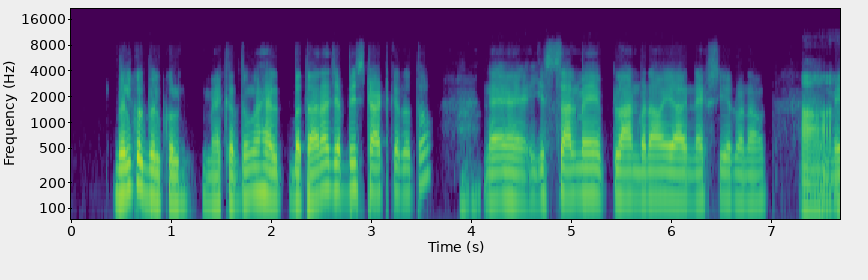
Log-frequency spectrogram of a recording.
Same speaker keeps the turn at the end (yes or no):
no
